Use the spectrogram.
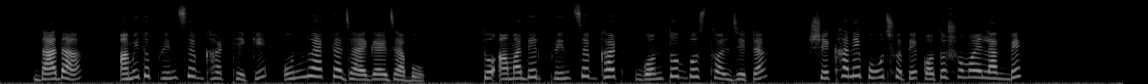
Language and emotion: Bengali, neutral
